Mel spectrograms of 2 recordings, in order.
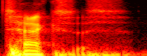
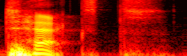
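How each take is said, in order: First: The word is said as two syllables. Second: The word is said as one syllable. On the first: "He says Texas" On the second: "one text, two texts"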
